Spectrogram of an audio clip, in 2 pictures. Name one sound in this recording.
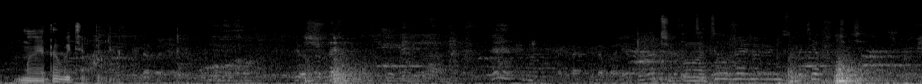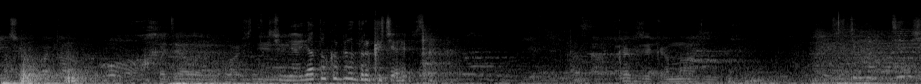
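A young man talks with animation close by, in a large echoing hall.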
